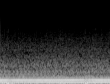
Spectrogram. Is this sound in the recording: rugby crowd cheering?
no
